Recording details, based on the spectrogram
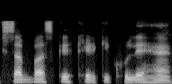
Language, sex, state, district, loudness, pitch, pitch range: Hindi, male, Jharkhand, Garhwa, -19 LUFS, 115 Hz, 105-115 Hz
